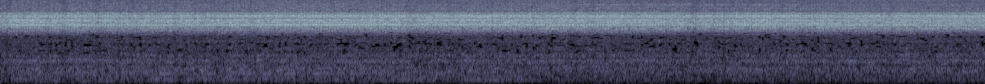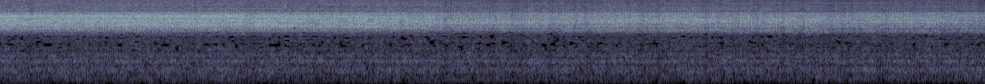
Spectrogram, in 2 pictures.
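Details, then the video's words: Cicada giving a steady, piercing, hiss-like buzz that runs without a break and eases slightly in loudness toward the end. "매미 소리"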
